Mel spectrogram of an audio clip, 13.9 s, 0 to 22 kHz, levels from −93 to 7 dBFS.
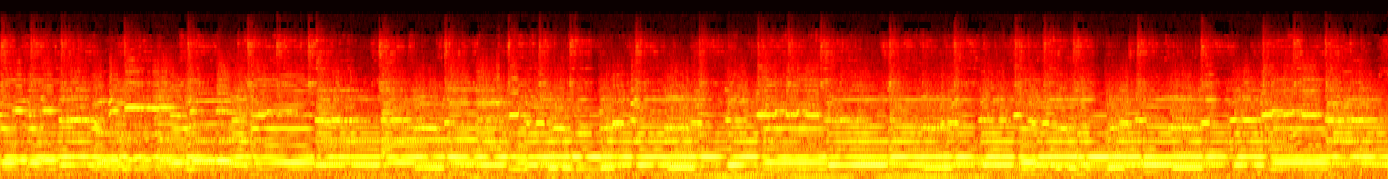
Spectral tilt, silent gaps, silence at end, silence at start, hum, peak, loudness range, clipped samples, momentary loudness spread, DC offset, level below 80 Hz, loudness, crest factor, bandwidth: -6 dB/octave; none; 0 s; 0 s; none; -4 dBFS; 1 LU; under 0.1%; 2 LU; under 0.1%; -34 dBFS; -13 LUFS; 8 dB; 10 kHz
